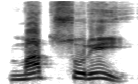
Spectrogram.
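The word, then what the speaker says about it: 祭り: তাহলে এখানে দেখেন যে মা কার সাথে যুক্ত হলো? এটা সু এর সাথে। এই সুটা কি? টি এস ইউ। তাহলে এই যে মা চলে গেছে যে টি এর সাথে, মাত, মা এর সাথে টি, তাহলে মাত, তারপরে সু, মাত সু।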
